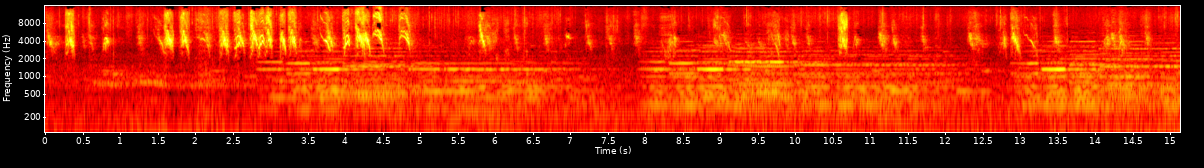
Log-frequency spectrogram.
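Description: Eurasian tree sparrows chirping in quick, short, sharp calls, thickest in the first few seconds and again near the end. From about three seconds in, background music of steady held notes plays under the chirps.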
